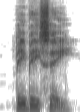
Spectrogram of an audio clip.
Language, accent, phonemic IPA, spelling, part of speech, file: English, Australia, /biː biː ˈsiː/, BBC, proper noun / noun, En-au-BBC.ogg
- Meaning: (proper noun) 1. Initialism of British Broadcasting Corporation 2. Initialism of Blades Business Crew: a football hooligan firm linked to Sheffield United F.C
